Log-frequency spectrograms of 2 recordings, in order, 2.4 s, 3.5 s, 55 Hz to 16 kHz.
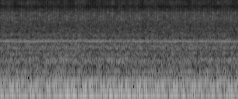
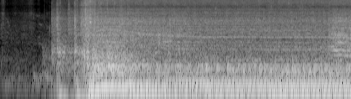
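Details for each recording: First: Mercedes C63 AMG at idle, power steering pump audible after topping up fluid for steering repair: steady, even idle with faint constant high whine, pump noise has gone down, no leaks; pump sounds healthy. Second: Mercedes C63 AMG steering repair: engine settles to steady idle with faint whine over it; power steering pump whine, pump noise likely as customer reported, no leaks, steering to be bled and fluids checked.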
